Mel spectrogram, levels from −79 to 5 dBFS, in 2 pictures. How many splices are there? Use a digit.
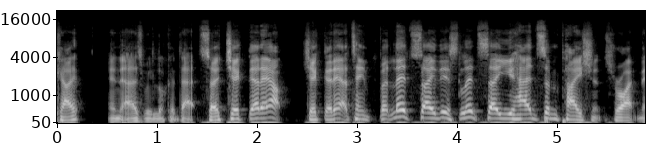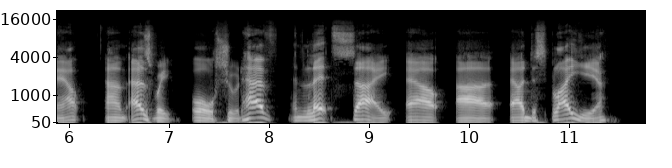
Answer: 5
